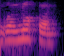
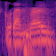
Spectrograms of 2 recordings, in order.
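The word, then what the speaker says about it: Glenrothes: Rimbleton House in Glenocha.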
